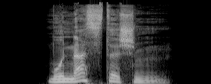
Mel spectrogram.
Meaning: strong dative masculine/neuter singular of monastisch
- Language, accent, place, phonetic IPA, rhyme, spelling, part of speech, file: German, Germany, Berlin, [moˈnastɪʃm̩], -astɪʃm̩, monastischem, adjective, De-monastischem.ogg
